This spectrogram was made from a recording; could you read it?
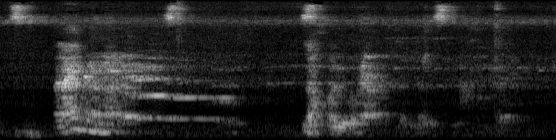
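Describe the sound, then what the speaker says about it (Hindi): Dogs giving two drawn-out, wavering howl-like barks a few seconds apart, fairly close, across an outdoor area with trees, with quiet background noise between the bursts. "गधे, कुत्ते, परिंदे, मिक्स आवाजें आना शुरू"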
